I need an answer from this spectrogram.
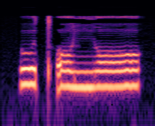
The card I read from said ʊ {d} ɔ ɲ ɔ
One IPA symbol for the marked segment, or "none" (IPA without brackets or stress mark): tʼ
